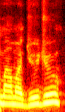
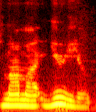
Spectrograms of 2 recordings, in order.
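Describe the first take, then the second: First: The second word begins with a J sound. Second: The second word begins with a Y sound. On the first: The speaker calls it wrong. "that's not how you say it because Juju is like J instead of Y" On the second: The speaker calls it right. "but it is Mama Yu Yu"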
